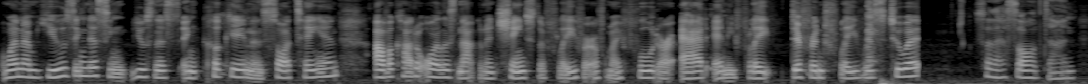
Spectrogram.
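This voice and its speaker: Casually narrating a kitchen process for her homemade food vlog, a woman rambles and chuckles lightly now and then. Her lowish voice has a gravelly quality, and she's a home food and garden vlogger.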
